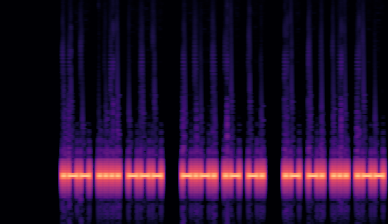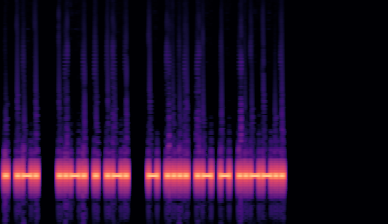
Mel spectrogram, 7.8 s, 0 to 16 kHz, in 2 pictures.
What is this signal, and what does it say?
Morse code, heard as a keyed tone, about 40 wpm, 700 Hz. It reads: WHO CAN ANSWER FER THAT?
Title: Sentences from Top 300 Words and Abbreviations 40wpm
